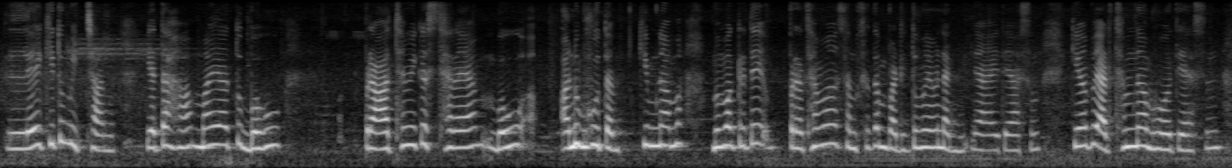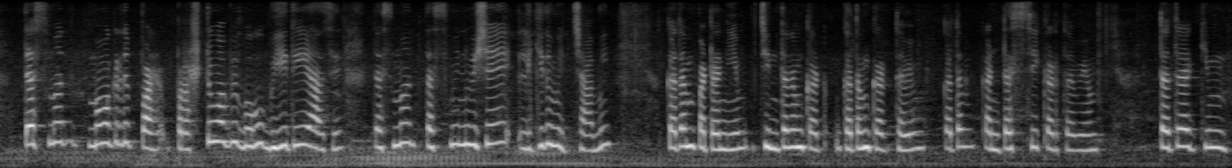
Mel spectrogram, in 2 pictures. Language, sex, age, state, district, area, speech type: Sanskrit, female, 18-30, Karnataka, Bangalore Rural, rural, spontaneous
